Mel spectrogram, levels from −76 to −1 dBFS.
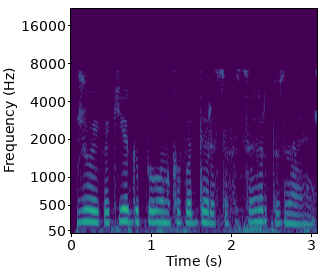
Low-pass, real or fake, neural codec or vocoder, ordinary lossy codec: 7.2 kHz; real; none; MP3, 64 kbps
